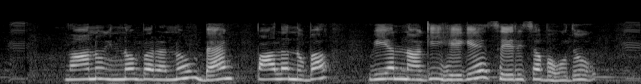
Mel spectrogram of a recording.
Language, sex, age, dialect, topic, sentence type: Kannada, female, 41-45, Mysore Kannada, banking, question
